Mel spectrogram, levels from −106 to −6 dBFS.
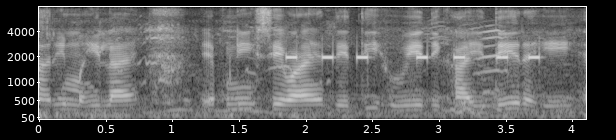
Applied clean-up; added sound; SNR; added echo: none; Telephone; -2 dB; none.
